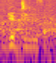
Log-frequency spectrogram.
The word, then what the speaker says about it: Godiva: Comment below how you would pronounce it. The right answer is Godiva.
